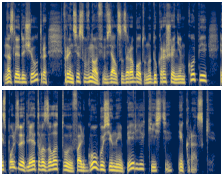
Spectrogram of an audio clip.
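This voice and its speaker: A man's voice: medium pitch, moderate pace, warm tone, no room sound, studio quality. A man reading literary prose as a scripted audiobook narrator.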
